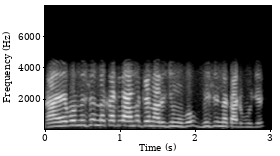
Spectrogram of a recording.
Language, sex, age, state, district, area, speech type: Odia, male, 45-60, Odisha, Kalahandi, rural, conversation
